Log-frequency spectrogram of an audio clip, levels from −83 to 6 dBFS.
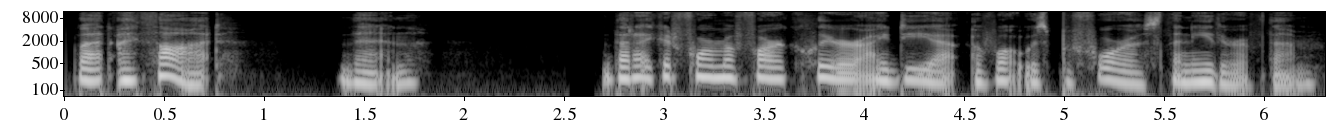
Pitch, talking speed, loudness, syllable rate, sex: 175 Hz, 180 wpm, -20 LUFS, 5.4 syllables/s, female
